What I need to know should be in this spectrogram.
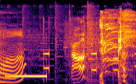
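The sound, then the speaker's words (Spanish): A telephone call is dialed on a Spanish-language morning radio show, with brief electronic dialing tones amid sweeping tonal sounds, followed by people talking. “Vamos a llamar al Instituto Milford.”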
